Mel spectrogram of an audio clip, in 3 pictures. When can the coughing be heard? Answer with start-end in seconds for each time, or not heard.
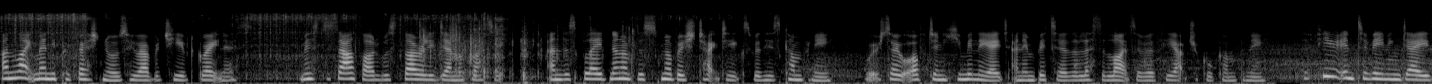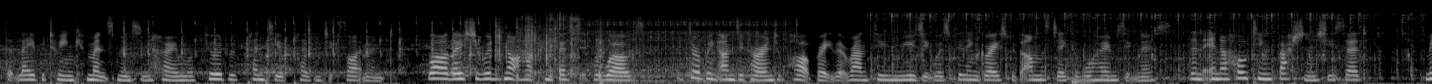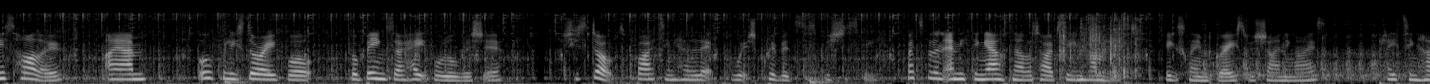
not heard.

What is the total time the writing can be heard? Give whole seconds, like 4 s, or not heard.
not heard.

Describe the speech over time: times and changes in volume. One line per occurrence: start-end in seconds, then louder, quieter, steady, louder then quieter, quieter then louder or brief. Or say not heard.
0.0-42.9 steady.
